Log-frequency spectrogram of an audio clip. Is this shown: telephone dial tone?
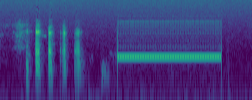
yes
